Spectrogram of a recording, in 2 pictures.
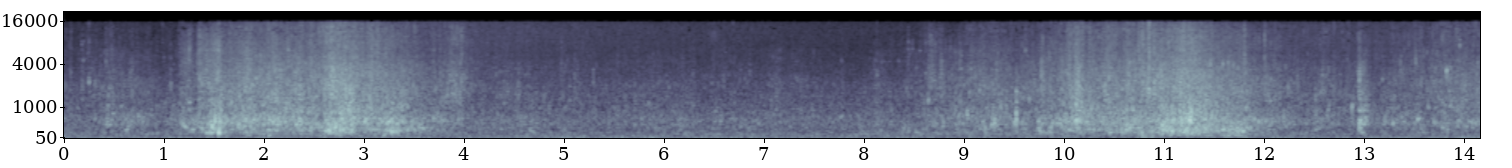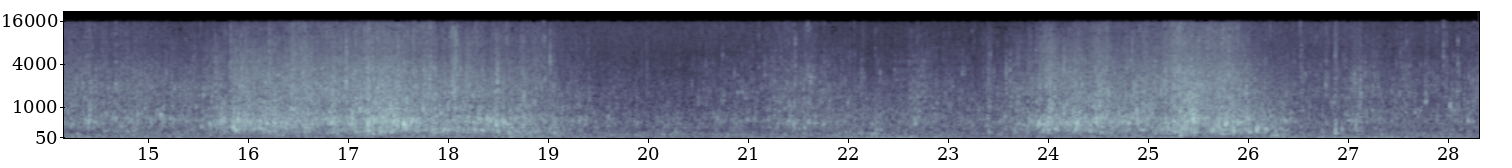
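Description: Ocean waves breaking and washing up the shore, four times, one swell of surf every seven to eight seconds, each fading back to a soft background hush.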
